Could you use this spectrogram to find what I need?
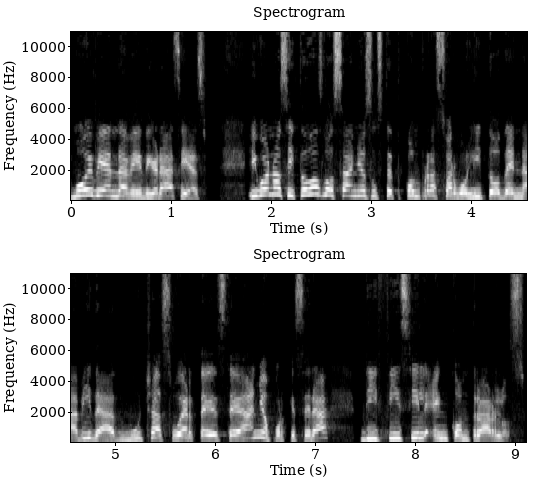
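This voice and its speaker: The sound is dry and close, with no echo. Delivery has a fairly slow pace, very even loudness and ordinary pitch variation. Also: woman, high pitch for a woman. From Los Angeles, US, Mexican-American. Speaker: news anchor. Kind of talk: news reading.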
